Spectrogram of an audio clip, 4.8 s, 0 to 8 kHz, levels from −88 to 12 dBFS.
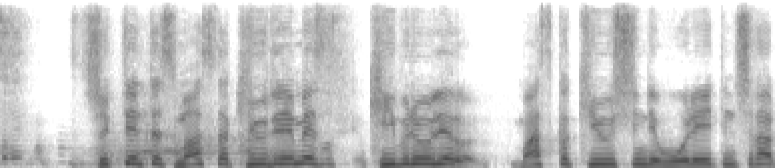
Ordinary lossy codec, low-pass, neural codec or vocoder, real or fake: none; none; codec, 16 kHz, 0.9 kbps, LongCat-Audio-Codec; fake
